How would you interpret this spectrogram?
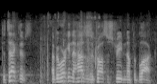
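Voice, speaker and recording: A man's voice: a little high, fast, over loud music, lightly acted. An actor playing a dutiful patrolman reporting to detectives in a video game cutscene.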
